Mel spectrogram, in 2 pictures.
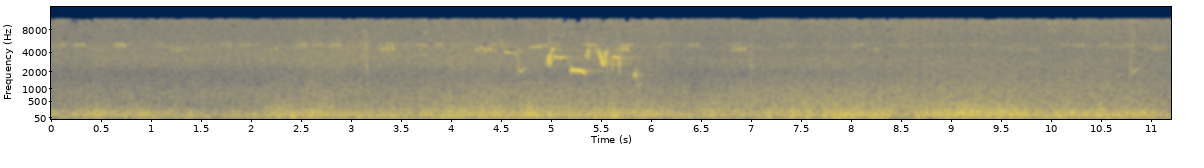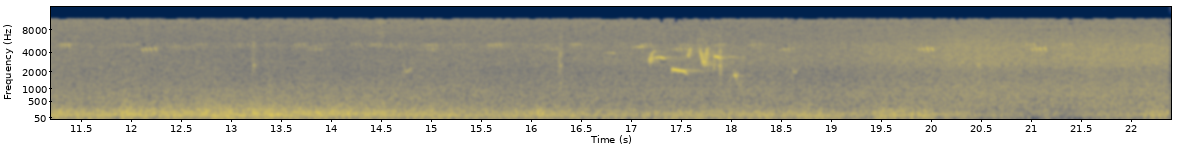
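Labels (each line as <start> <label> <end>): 0.0 Crickets chirping, birds singing, wind gusting, and leaves rustling as the wind shakes the trees. 22.4
5.1 Birds chirping loudly and nearby for a short period. 6.4
17.1 Birds chirp loudly and nearby for a short period. 18.6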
